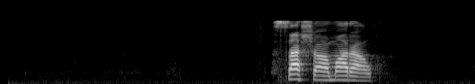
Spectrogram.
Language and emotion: Russian, neutral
